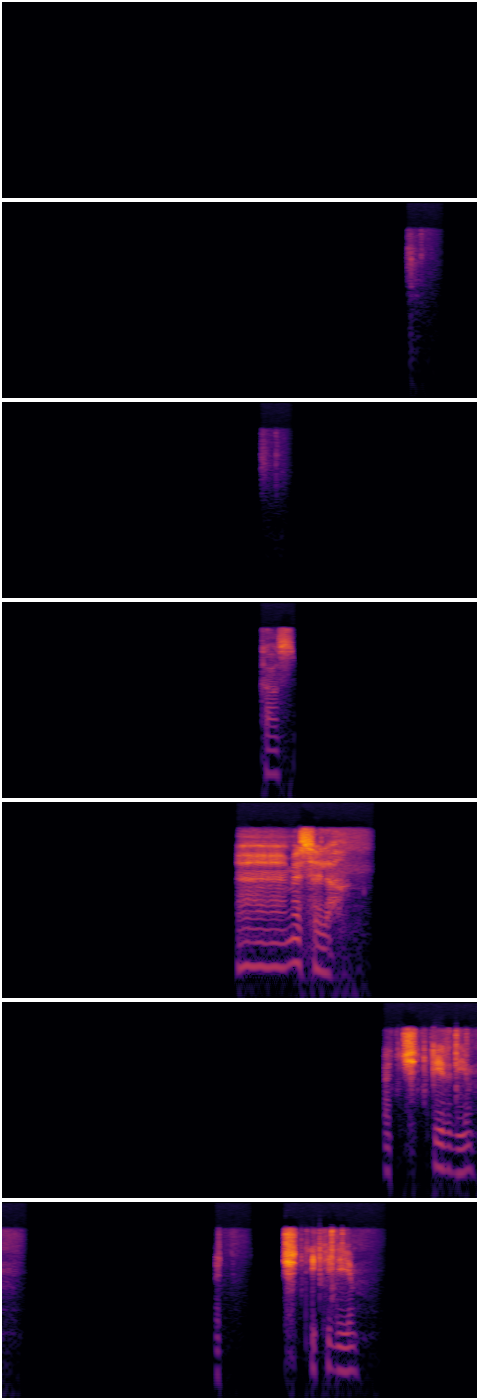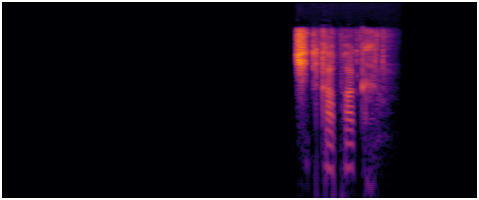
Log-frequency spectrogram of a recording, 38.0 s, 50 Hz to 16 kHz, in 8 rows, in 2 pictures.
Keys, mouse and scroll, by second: 0.2 shift+click, 0.5 shift+d, 2.2 shift+click, 2.5 shift+click, 2.9-4.0 middle drag, 4.0 KP_Decimal, 4.4-4.7 scroll down 5, 6.7-7.1 scroll down 7, 7.2 middle click, 7.9-8.5 scroll up 7, 8.5 g, 10.5 g, 12.0 s, 13.9 click, 14.6 s, 15.7 ctrl+z, 16.0-16.7 scroll down 6, 16.8 click, 17.0 scroll down 2, 17.2-18.2 middle drag, 18.2 scroll up 1, 18.4-19.5 shift+middle drag, 19.5 KP_7, 24.4 click, 26.8 F2, 30.0 click, 30.4 F2, 34.8 click, 35.2 F2, 37.4 BackSpace.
